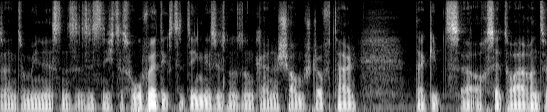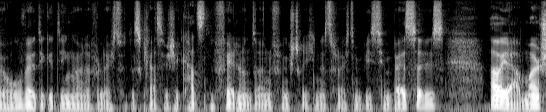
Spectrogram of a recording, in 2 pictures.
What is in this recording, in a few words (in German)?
Blue Yeti Pro Test XLR Popschutz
